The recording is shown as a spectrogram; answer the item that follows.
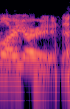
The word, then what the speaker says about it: Herrera: LinkedIn, Herrera, Herrera. You roll your R's so beautifully. You should say that again with a little roll. Herrera, Herrera.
